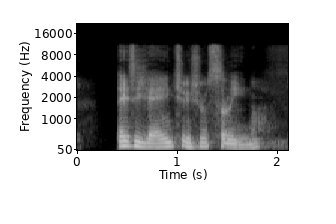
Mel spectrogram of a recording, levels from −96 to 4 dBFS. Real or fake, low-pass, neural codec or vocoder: fake; 10.8 kHz; codec, 24 kHz, 0.9 kbps, WavTokenizer, medium music audio release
